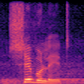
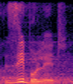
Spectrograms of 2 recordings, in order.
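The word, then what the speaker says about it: Schibboleth: Ließen sie ihn sprechen. Schibolet. Sprach er aber, Sibolet weil er es nicht richtig aussprechen konnte.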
